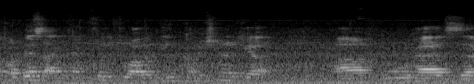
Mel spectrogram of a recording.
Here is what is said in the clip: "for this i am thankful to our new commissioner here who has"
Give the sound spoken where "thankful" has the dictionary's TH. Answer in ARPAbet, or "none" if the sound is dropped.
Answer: T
